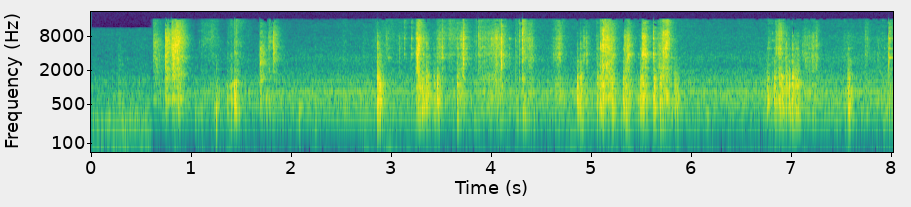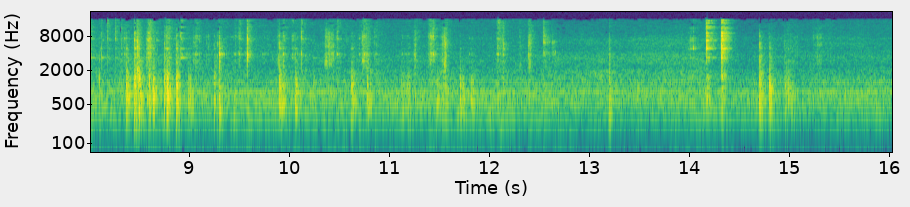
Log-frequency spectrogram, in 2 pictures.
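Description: Butter knife scraping peanut butter and then jam across dark, crisp toast: a run of short, rasping scrapes with occasional clinks of the knife. A faint steady hum sits underneath.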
